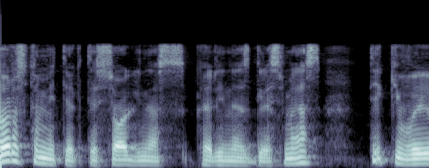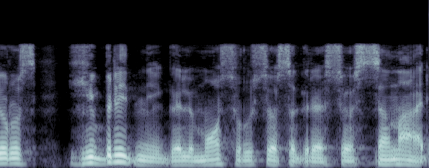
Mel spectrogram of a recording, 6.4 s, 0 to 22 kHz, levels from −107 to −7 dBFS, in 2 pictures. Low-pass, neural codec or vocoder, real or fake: 7.2 kHz; codec, 16 kHz, 8 kbps, FreqCodec, larger model; fake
